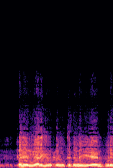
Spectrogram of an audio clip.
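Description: A woman's voice speaking, starting after a short pause at the very beginning.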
